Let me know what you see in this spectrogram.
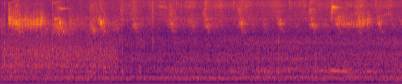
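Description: Small birds chirping in short, high, repeated notes, a few each second, over steady background noise.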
